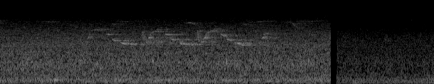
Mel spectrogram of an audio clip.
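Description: A shallow stream trickles and murmurs over stones.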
